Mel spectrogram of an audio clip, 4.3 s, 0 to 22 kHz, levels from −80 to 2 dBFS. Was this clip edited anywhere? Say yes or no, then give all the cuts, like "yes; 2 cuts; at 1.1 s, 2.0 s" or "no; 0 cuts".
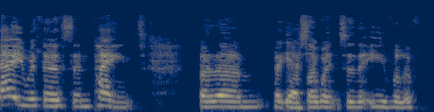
no; 0 cuts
